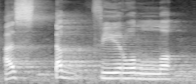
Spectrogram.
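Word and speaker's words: أستغفر الله: suara jadi kadang eh Maghfirah kita bacanya mag mag Ah ya eh astagah Astagfirullah kurang karena suaranya harus mengalir terdengar astag Astagfirullah astag ah suaranya mengalir kadang kita jadi G jadi langsung bunyinya langsung berhenti astag nah tidak demikian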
